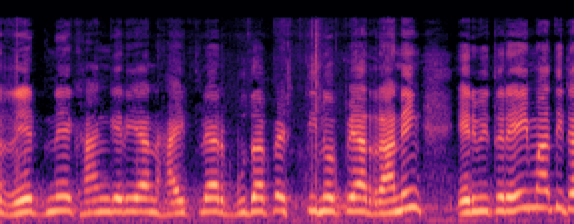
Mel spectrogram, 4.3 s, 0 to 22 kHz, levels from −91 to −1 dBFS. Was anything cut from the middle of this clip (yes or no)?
no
